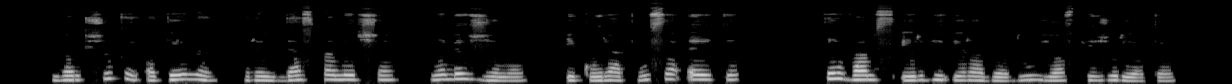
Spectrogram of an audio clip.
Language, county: Lithuanian, Vilnius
